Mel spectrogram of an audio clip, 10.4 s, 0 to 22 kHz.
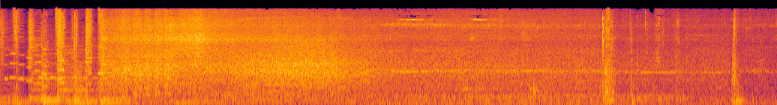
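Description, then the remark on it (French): Steady car engine rumble and road noise in busy city traffic in the 6th arrondissement of Paris, with a few sharp knocks and clicks near the end, heard from inside the car. “on est passé le prendre à la sortie de son bureau dans le 6e arrondissement de Paris et on est monté dans sa voiture.”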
